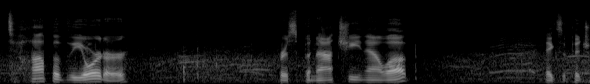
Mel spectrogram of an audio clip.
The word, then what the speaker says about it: Bonacci: I've changed the second C to an H, so now I know to always pronounce it Chi instead of C.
